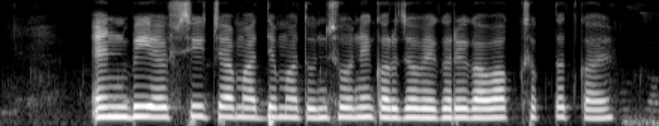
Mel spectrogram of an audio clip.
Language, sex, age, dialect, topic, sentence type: Marathi, female, 31-35, Southern Konkan, banking, question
